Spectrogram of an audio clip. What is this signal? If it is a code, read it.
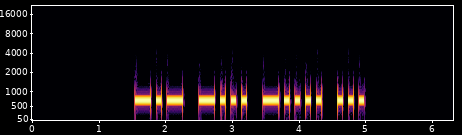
Morse code, heard as a keyed tone, about 15 wpm, 700 Hz. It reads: KB6S
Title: USA Call Signs - 4 Characters - Repeated 3x - 15wpm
